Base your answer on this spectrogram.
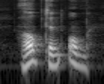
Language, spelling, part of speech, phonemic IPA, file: Dutch, hoopten op, verb, /ˈhoptə(n) ˈɔp/, Nl-hoopten op.ogg
- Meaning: inflection of ophopen: 1. plural past indicative 2. plural past subjunctive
